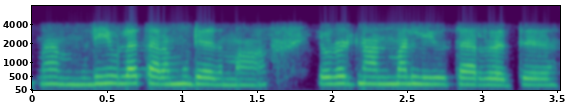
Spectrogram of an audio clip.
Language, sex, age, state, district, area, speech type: Tamil, female, 18-30, Tamil Nadu, Nilgiris, urban, conversation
